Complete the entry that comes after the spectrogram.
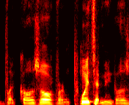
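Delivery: ordinary talk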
